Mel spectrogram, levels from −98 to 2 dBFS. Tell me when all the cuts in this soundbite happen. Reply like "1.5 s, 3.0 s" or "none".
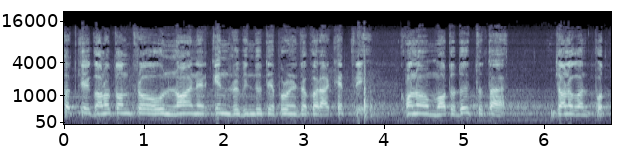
4.2 s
